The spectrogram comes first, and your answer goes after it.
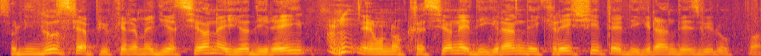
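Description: Moderate pacing from a man, his intonation fairly even. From Abruzzo, Italy. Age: 60s. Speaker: candidate for regional president. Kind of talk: political interview answers. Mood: calm, measured, formal. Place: studio.

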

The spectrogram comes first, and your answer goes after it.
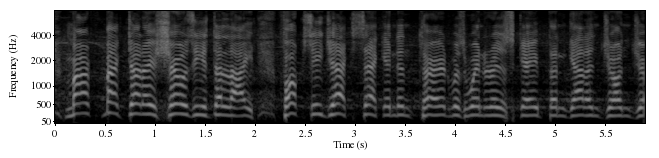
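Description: In a raised, projected voice, a high-pitched man speaks at a moderate pace with hardly any pauses, his bright, sharp tone held in a monotone, flat intonation, the sound dry and close with no echo. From Ireland. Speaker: horse racing commentator. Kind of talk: live horse race commentary.

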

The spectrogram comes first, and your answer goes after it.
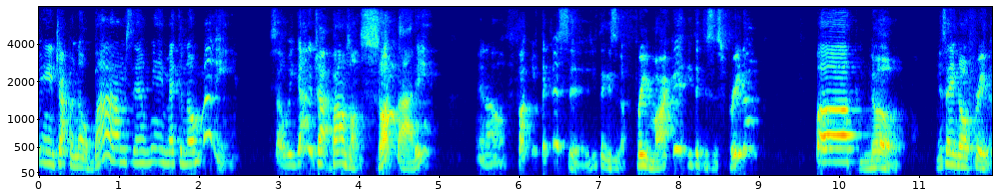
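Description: A man at a fairly quick pace, with big swings in loudness and audible room echo. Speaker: political commentator. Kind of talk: commentary rant. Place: home room. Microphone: phone near.

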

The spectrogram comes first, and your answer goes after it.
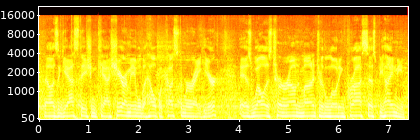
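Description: Over noticeable background noise, a man speaks fairly quickly in a monotone, flat intonation at a very even loudness. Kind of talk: promotional facility tour. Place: shop.

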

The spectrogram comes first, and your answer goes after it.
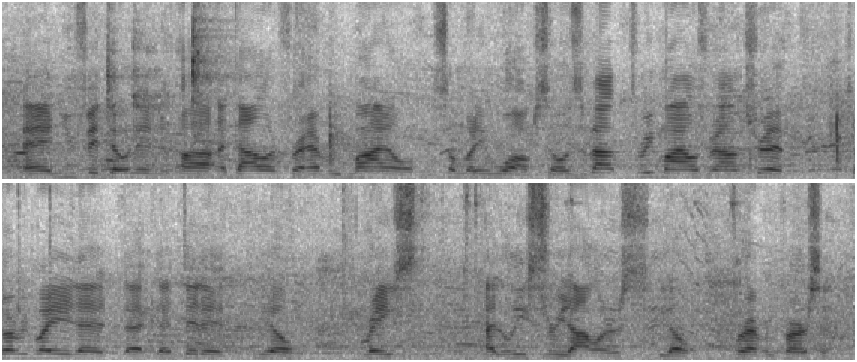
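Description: A man speaks at a very fast pace. Loud background noise fills the recording. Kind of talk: interview answer. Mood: earnest, respectful. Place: gym. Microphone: camera far.

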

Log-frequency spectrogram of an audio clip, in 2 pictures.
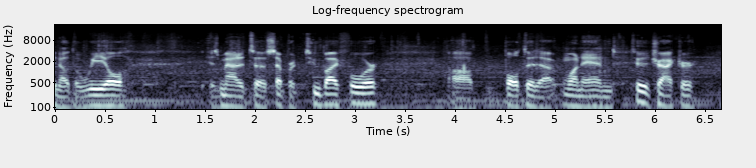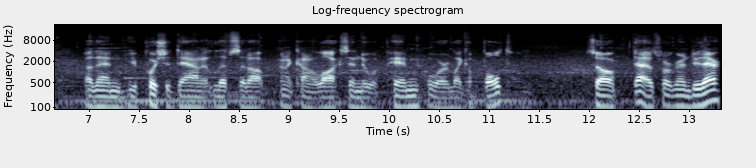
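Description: Over music in the background, a man with a fairly low pitch speaks at a moderate pace with lively intonation. His delivery has long, frequent pauses, and the sound is dry with no echo. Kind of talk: casual vlog chat. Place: garden. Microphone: phone near.

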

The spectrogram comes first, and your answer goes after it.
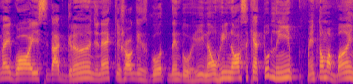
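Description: Against a quiet background, a man with a fairly high voice talks at a very fast pace with ordinary pitch variation. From Minas Gerais, Brazil. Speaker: vlogger. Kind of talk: casual chat. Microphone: phone near.

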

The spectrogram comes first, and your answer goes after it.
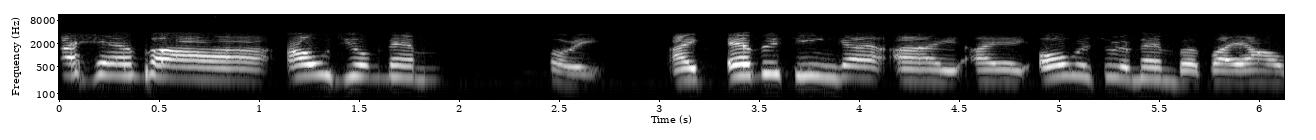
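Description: A woman's high voice in a Portuguese accent, lively in intonation, at a moderate pace. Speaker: new age musician. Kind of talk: interview. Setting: phone call. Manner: halting.

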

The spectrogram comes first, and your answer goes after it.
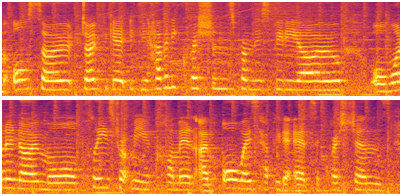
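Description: Moderate pace and hardly any pauses from a woman with an Australian accent, high-pitched with ordinary pitch variation over clear background music. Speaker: travel vlogger. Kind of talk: casual vlog chat. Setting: outdoors. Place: home room. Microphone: phone near.

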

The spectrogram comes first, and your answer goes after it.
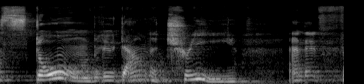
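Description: An unforced reading voice

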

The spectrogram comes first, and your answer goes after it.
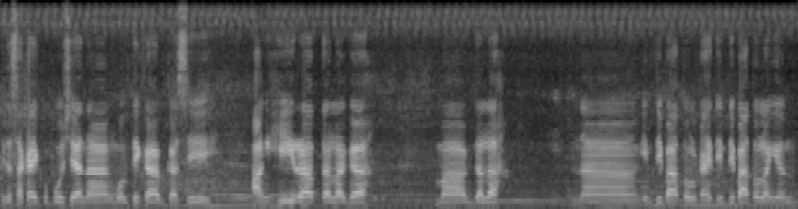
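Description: Noticeable background noise accompanies a man speaking at a fairly slow pace. His pitch is fairly high and his intonation monotone and flat. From Surigao del Sur, Mindanao. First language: Surigaonon/Visayan (speaking Tagalog). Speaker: travel vlogger. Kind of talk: vlog narration. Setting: driving on the road. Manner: halting.

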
